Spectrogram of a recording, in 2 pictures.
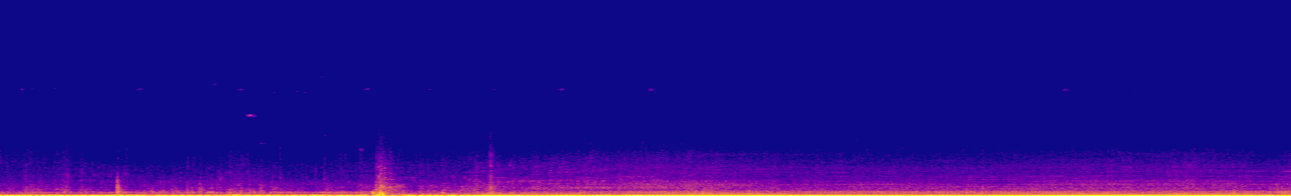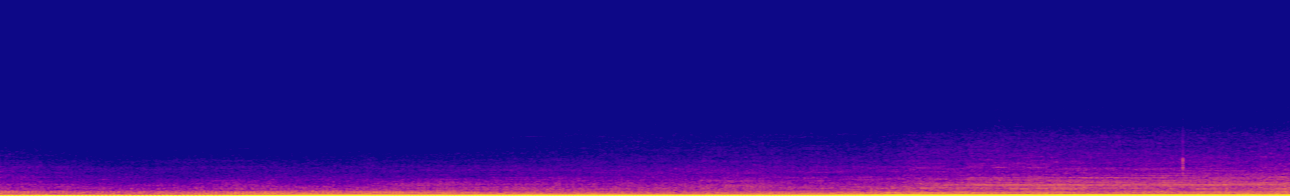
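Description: Side-by-side UTV engine running steadily while driving on a dirt track, its drone stepping up in pitch a few times as the vehicle picks up speed.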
